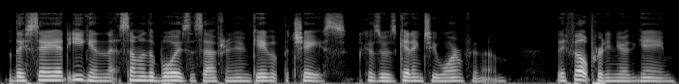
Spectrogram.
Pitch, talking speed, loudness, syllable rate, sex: 165 Hz, 265 wpm, -19 LUFS, 6.2 syllables/s, female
